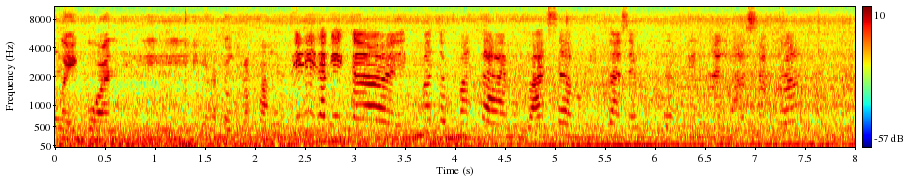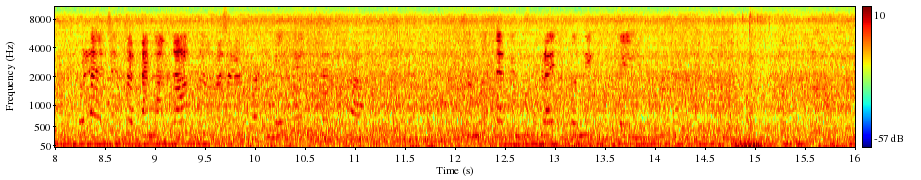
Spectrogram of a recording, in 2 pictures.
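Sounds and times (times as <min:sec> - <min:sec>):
car cabin road rumble: 0:00.0 - 0:16.0.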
